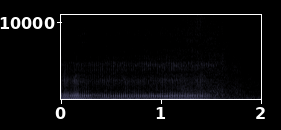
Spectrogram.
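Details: Male Boston Terrier snoring while drifting off to sleep indoors: a long, low, raspy snore with a fluttering, vibrating rattle for about a second and a half, then fading into soft breathing and a quiet room.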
